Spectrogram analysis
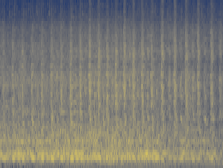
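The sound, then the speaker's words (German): An old, often-repaired farm tractor engine chugs roughly during the hay harvest, with a loud, uneven knocking rhythm that sputters without dying out as the tractor falters again, and no voices are heard. “Jetzt macht unser Traktor wieder schlapp.”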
